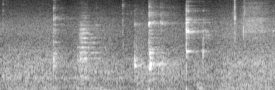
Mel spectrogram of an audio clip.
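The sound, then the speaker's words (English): Glasses clink together in a toast, two bright ringing taps close together among a few softer knocks and clatters, fairly quiet with no one speaking. “Cheers to that.”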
